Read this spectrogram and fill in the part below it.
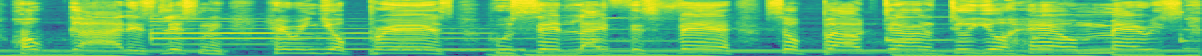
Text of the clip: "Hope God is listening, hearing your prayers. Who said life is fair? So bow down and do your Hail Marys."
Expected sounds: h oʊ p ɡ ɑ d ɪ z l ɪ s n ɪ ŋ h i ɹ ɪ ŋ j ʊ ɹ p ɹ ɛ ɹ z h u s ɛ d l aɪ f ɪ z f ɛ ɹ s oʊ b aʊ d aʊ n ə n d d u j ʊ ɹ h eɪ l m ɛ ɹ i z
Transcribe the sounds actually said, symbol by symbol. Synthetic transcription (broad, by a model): h oʊ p ɡ ɑ d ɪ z l ɪ s n ɪ ŋ h i ɹ ɪ ŋ j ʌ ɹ p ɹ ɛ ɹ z h u s ɛ d l aɪ f ɪ z f ɛ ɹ s oʊ b aʊ d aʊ ə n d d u j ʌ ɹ h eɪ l m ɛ ɹ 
